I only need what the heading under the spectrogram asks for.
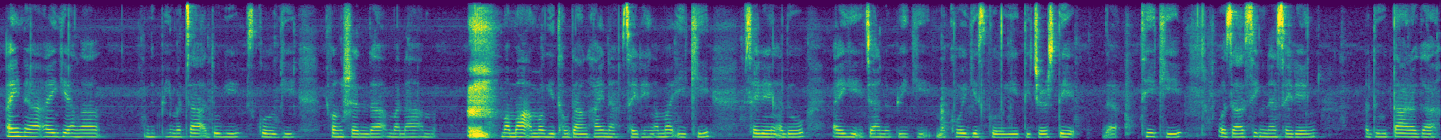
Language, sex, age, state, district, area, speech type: Manipuri, female, 45-60, Manipur, Tengnoupal, rural, spontaneous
